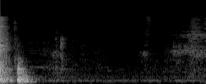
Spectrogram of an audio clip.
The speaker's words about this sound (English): Let me close the door.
